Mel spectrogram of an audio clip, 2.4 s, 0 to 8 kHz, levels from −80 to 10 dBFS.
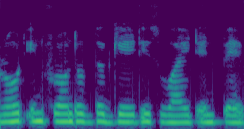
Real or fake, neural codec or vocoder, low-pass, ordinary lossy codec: real; none; 7.2 kHz; none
